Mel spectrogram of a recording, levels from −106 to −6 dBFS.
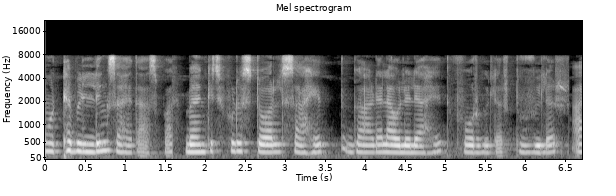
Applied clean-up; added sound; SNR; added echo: none; none; none; none.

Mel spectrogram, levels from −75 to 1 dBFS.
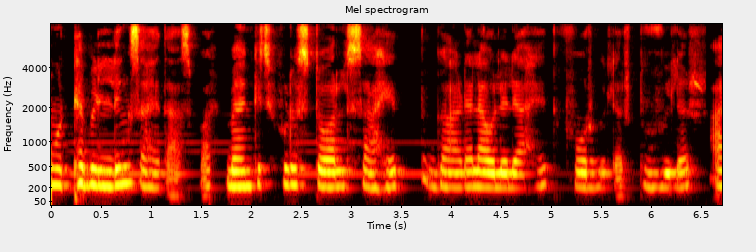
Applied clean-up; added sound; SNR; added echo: classical method log-MMSE.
